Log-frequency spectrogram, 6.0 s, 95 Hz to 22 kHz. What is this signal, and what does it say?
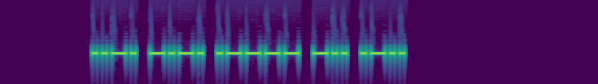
Morse code, heard as a keyed tone, about 25 wpm, 690 Hz. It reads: FC1DL
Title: DXCC-100 Call Signs - 5 Characters - 25wpm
